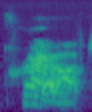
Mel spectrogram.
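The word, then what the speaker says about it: Creft: Kraft, and that's spelled C-R-E-F-T. For a long time I thought it was C-A-R-A-F-T because everybody pronounces it Kraft.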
